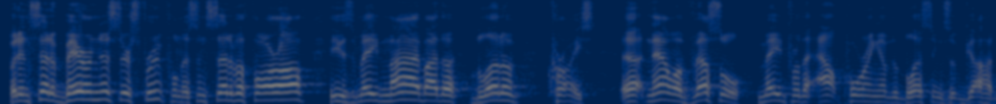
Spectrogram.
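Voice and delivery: high, loud preaching climax; full-force preaching. Acted. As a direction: proclaim it to the whole church.

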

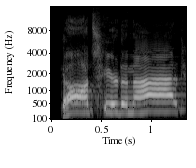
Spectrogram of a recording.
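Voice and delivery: high, loud, drawn-out preaching cry; loud proclamation. Real, not acted. Preacher proclaiming the old saint's words to church, loud cry. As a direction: proclaim it slowly at full voice. Preacher repeats quote at full voice.

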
